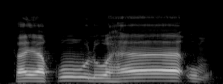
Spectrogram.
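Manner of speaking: هاؤم with the alif stretched long before the hamza; long madd. Shown as a demonstration. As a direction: hold the aa in هاؤم for the full madd. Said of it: "هذا مد واجب متصل". (مد متصل في هاؤم)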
